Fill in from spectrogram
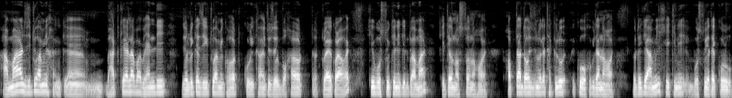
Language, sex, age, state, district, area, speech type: Assamese, male, 60+, Assam, Nagaon, rural, spontaneous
